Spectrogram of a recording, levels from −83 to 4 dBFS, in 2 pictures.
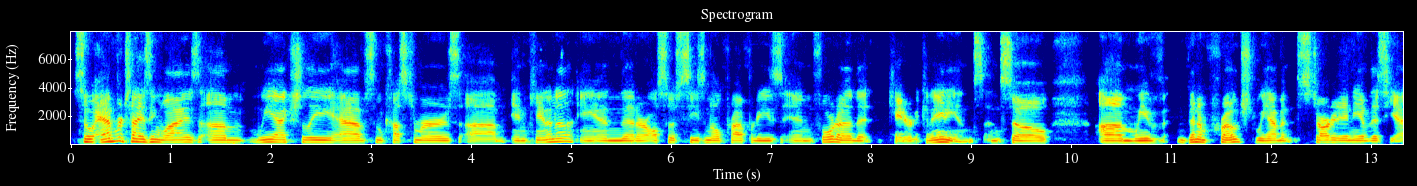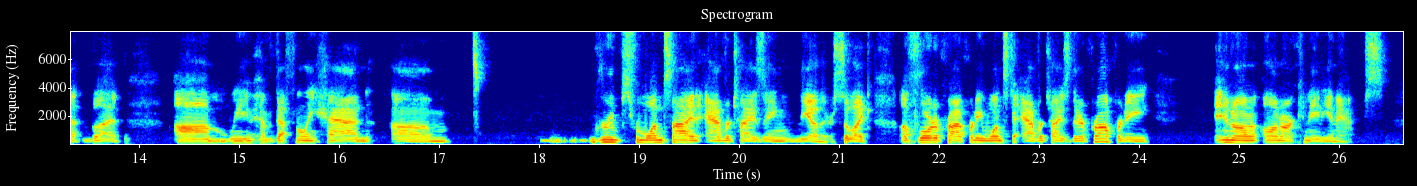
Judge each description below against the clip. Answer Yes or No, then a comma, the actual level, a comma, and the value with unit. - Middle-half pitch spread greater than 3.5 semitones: No, average, 3.1 semitones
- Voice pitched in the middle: Yes, medium, 145 Hz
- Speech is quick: No, average, 150 wpm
